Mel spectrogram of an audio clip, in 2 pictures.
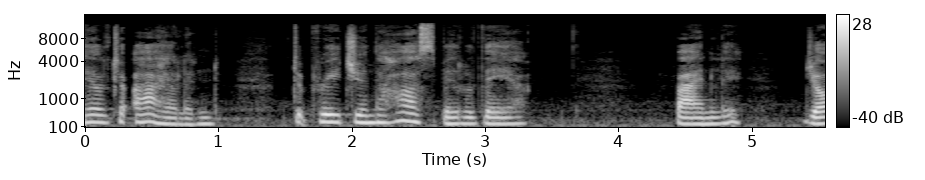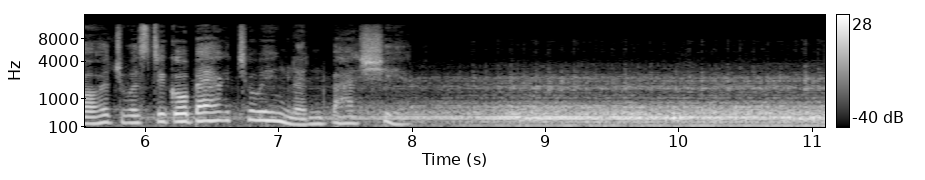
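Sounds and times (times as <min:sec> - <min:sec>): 
speech: 0:00.0 - 0:03.4, 0:04.4 - 0:08.4
car engine running: 0:06.1 - 0:11.1.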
